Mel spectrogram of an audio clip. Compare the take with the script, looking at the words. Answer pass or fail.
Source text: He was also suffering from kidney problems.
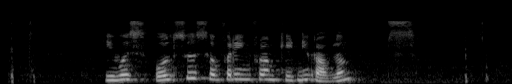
pass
